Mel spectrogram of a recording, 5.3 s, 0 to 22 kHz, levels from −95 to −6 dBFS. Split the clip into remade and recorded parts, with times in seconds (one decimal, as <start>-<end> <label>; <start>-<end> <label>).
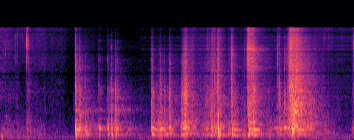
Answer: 0.0-2.1 recorded; 2.1-5.3 remade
